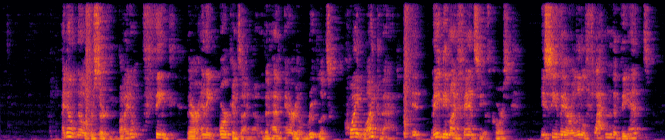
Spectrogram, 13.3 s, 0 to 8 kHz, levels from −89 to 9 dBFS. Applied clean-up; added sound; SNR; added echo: classical method WPE with log-MMSE.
